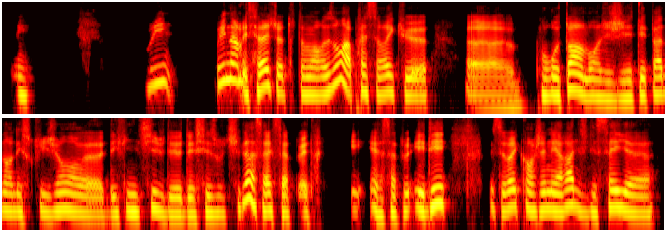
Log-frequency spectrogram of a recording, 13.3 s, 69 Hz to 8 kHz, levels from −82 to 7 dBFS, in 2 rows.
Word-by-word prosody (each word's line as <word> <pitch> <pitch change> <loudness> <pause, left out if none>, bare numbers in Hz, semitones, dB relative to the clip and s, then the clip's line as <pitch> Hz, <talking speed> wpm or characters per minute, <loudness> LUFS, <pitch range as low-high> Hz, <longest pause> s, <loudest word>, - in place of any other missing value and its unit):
Oui. 160 -2 -5 1.1
Oui. 260 +4 -3 0.4
Oui, 270 +3 +3
non, 295 -1 +7
mais - - +3
c'est 190 - +2
vrai 220 - +7
je 210 -6 0
totalement 170 -1 -2
raison 190 - +2
après 195 -10 +4
c'est 170 - -7
vrai 180 +1 +1
que, 80 - 0 0.4
heu, 85 0 -1 0.2
pour 160 -1 -3
autant, 190 +4 +5
moi 155 -1 -1
j'étais 140 +2 -2
pas 165 +1 +1
dans 170 -1 -1
l'exclusion, 160 0 -2
heu, 70 - -1
définitive 155 +4 -3
de 140 -1 -1
de 140 0 -2
ces 145 +2 -3
outils-là. 185 - +1
C'est 175 - -1
vrai 165 - +4
que - - -12
ça - - 0
peut - - -7
être, - - -1 0.3
ai 350 +1 -9
heu, 170 -6 0
ça 150 +3 -3
peut 165 +3 -4
aider, 200 +5 +4 0.4
c'est 175 -3 -5
vrai 190 +2 +3
qu'en 180 -3 -1
général, 175 +3 +2
j'essaye, 170 +4 0
heu, 150 -2 0
165 Hz, 205 wpm, -23 LUFS, 150-185 Hz, 1.1 s, non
